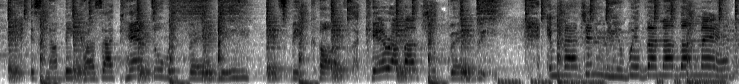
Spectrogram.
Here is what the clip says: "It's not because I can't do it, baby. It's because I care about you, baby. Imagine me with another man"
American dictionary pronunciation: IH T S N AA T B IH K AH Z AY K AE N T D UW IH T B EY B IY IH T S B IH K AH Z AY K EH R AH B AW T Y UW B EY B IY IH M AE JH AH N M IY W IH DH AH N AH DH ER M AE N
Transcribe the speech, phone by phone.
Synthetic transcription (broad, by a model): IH T S N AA T B IH K AH Z AY K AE N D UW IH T B EY B IY IH T S B IH K AH Z AY K EH R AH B AW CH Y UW B EY B IY IH M AE JH AH N M IY W IH DH AH N AH DH ER M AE N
